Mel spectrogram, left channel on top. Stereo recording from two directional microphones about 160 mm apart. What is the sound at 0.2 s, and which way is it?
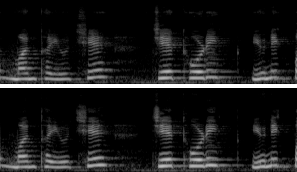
A woman's voice, 25° right (ahead or behind).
